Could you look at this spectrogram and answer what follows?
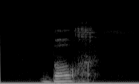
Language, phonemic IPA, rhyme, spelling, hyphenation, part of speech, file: Dutch, /boːx/, -oːx, boog, boog, noun / verb, Nl-boog.ogg
- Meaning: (noun) 1. a bow (ranged weapon) 2. an arc 3. an arch 4. the arch of a foot; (verb) 1. singular past indicative of buigen 2. inflection of bogen: first-person singular present indicative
